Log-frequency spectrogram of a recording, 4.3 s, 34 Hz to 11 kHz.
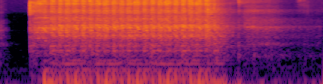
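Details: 1998 Honda CBR600, 34,000 miles, sat about a year: starter spins the engine steadily about two and a half seconds with smooth, even compression pulses but it never fires. Owner suspects dirty carburetors; fuel tap later found off; cause unconfirmed.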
